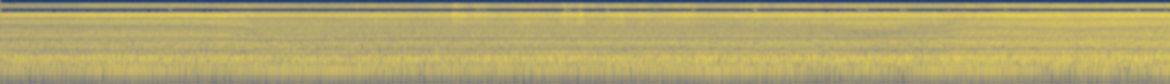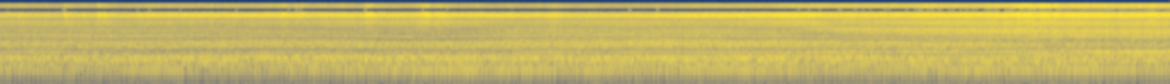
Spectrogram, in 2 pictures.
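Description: Farm tractor running with its mounted pesticide sprayer, a steady engine hum that grows gradually louder as the tractor approaches.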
